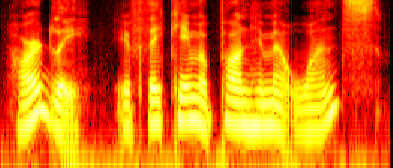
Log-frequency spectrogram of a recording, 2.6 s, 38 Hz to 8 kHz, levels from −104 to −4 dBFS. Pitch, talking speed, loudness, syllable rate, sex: 160 Hz, 185 wpm, -19 LUFS, 4.2 syllables/s, female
